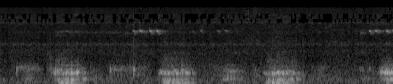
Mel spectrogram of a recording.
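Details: Growling lions over a kill in Indian bush: gravelly low rumbles rise and fall in uneven bursts roughly each second, with faint high bird notes above.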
